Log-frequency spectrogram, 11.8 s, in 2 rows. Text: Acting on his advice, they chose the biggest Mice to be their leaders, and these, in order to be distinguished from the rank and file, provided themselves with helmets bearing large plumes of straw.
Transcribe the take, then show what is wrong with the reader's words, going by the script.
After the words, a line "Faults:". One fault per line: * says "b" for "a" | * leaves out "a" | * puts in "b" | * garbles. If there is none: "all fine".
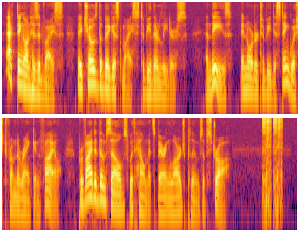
Acting on his advice, they chose the biggest Mice to be their leaders, and these, in order to be distinguished from the rank and file, provided themselves with helmets bearing large plumes of straw.
Faults:
all fine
